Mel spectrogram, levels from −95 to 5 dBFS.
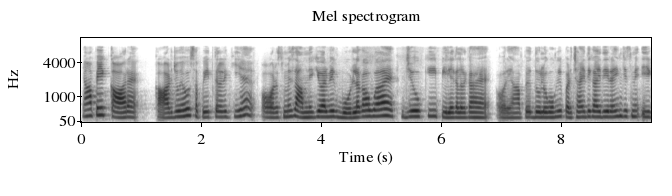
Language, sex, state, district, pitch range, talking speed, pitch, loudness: Hindi, female, Uttarakhand, Uttarkashi, 200-230 Hz, 275 wpm, 215 Hz, -17 LUFS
